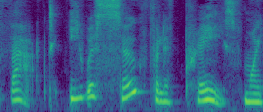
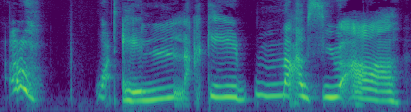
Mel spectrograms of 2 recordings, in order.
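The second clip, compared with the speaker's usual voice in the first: delighted exclaim; 5 semitones higher, slower than usual. Acted. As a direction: gush with delight at his luck. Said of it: "he exclaimed".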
